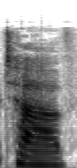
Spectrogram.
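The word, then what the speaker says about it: ת: Letter Tav, pronounced like the English t as in time.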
